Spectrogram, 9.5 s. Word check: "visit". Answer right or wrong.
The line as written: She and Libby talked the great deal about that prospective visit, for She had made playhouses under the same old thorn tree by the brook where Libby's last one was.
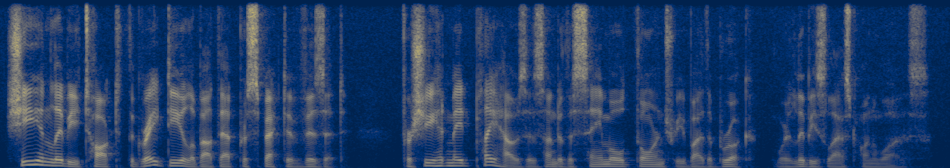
right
